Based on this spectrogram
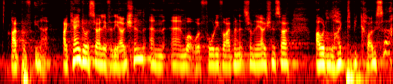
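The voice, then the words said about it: Hoarse, nearly lost voice. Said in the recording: “virtually lost my voice”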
